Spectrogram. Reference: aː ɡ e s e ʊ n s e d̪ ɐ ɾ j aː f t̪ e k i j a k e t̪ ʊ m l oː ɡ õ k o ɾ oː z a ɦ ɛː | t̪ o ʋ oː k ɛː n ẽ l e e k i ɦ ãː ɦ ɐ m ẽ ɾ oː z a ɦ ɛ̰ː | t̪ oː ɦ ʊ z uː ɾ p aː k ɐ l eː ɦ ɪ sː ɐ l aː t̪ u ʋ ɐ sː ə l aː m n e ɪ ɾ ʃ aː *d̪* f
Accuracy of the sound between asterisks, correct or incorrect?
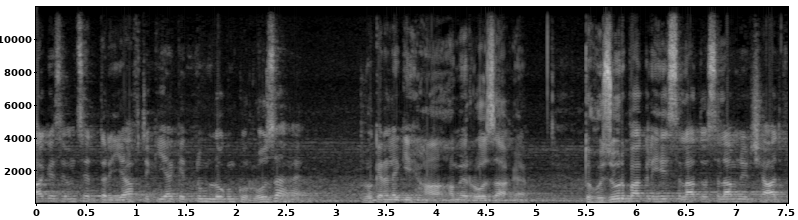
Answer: correct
